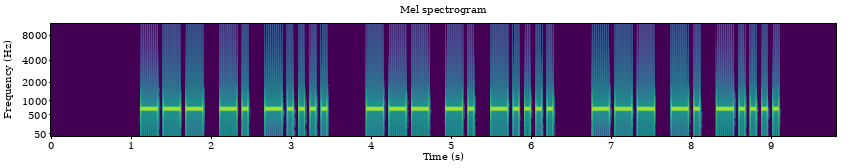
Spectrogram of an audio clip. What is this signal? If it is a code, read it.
Morse code, heard as a keyed tone, about 17 wpm, 700 Hz. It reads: ON6 ON6 ON6
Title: Callsign Prefixes for Top 25 DXCC - Repeated 3x - 17wpm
